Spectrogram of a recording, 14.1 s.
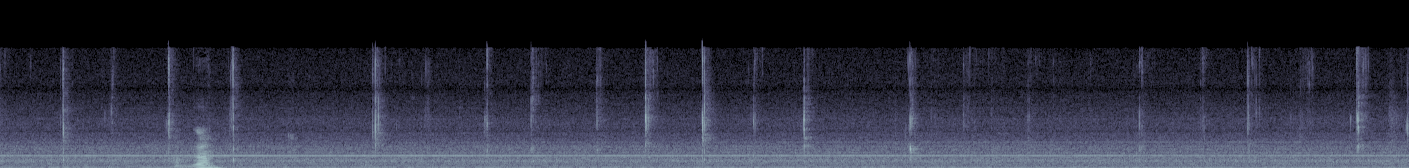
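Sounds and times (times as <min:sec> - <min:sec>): thin steady whine: 0:00.0 - 0:14.0
mouth clicks from chewing: 0:03.7 - 0:08.2, 0:09.0 - 0:09.3, 0:13.5 - 0:14.0
low hum: 0:09.0 - 0:14.0.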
